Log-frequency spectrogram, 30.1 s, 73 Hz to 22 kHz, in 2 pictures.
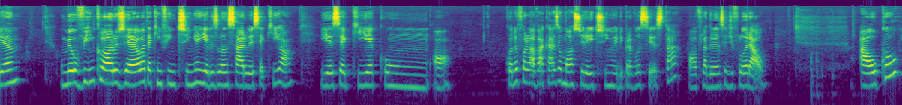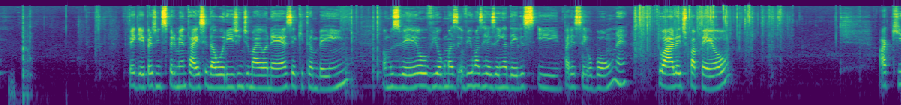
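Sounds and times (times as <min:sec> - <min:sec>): plastic wrapping crinkling: 0:16.4 - 0:17.5, 0:24.5 - 0:29.0.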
